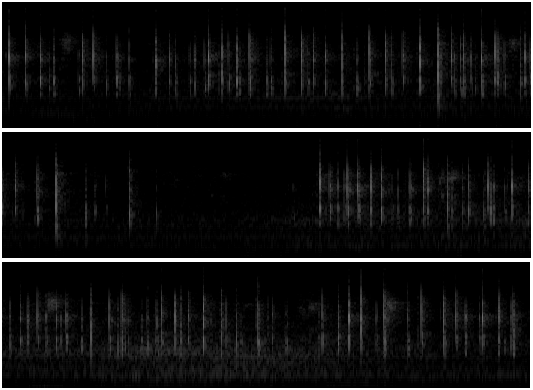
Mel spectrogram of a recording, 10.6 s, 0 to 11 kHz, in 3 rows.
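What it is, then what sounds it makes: Modded mechanical keyboard, typing. Continuous two-handed fingertip typing on a compact Ducky One 2 SF mechanical keyboard, modded with Poron foam and Lumia Matcha switches, with white plastic keycaps, resting on a wooden desk. Rapid, bright, crisp key clacks with almost no ring come in steady bursts. A brief pause falls in the middle before the typing resumes.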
